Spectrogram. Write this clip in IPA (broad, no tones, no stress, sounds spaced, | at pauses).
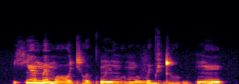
ç ɛ̃ m ɛ m ɔː cʰ ɔ̤ ɪ̯ kʷʼ ĩː m ɔ̤ m u v ɘ dʲ a̤ ɖʱ ɔ̤ ɡʷ i̤ k ŋ ẽ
